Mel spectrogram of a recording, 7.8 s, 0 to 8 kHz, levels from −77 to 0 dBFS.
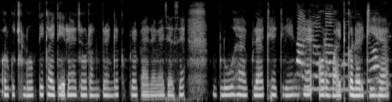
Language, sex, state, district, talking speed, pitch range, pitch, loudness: Hindi, female, Bihar, West Champaran, 200 wpm, 200-215 Hz, 210 Hz, -19 LUFS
